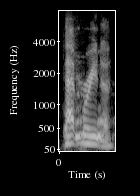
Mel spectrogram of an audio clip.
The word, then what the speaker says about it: Pat Morita: Pat Morita.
